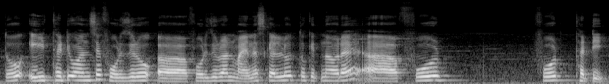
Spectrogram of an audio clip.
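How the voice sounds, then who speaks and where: A man from India teaches a chart lesson at a fast clip. He keeps repeating phrases and checks in with his viewers constantly. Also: high-pitched, darkish tone. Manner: fast, repeats phrases, says "theek hai" often. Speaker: stock market trading teacher.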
